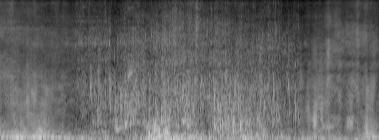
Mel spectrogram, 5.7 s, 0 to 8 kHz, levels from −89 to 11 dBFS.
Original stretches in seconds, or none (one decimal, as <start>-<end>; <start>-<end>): 1.1-4.5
